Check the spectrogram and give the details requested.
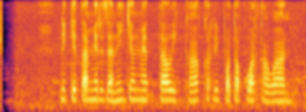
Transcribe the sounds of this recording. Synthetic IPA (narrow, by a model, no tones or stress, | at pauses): nikit̪amirzanid͡ʒɨŋmɛt̪alikakɨrdipɔt̪ɔkuwart̪awan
